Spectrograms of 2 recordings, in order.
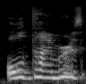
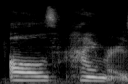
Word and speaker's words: Alzheimer: understand that but old oldtimers it is not it is Alzheimer the form of dementia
